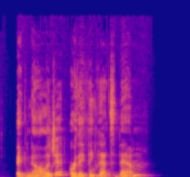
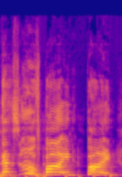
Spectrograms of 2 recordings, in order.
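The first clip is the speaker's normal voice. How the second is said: much higher, louder eye-roll fine-fine; exasperated preteen; 11 semitones higher, 6 dB louder, slower than usual. Retold or imitated. Daughter conceding to mom, exasperated and whiny. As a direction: huff it like a kid giving in. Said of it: "she'll be like".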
